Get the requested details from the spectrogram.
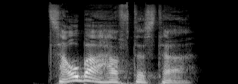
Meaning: inflection of zauberhaft: 1. strong/mixed nominative masculine singular superlative degree 2. strong genitive/dative feminine singular superlative degree 3. strong genitive plural superlative degree
- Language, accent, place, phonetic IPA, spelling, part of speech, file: German, Germany, Berlin, [ˈt͡saʊ̯bɐhaftəstɐ], zauberhaftester, adjective, De-zauberhaftester.ogg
